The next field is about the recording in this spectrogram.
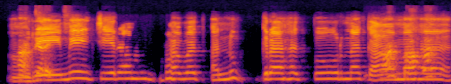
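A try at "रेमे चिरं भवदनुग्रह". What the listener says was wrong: Anu, don't say. Don't say bhavad and anu. Don't split it. Reme chiram bhavadanugraha. Give that pressure on no.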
